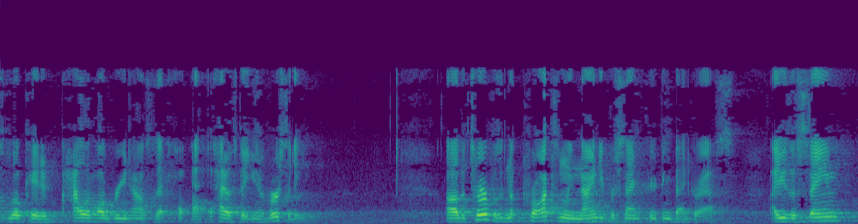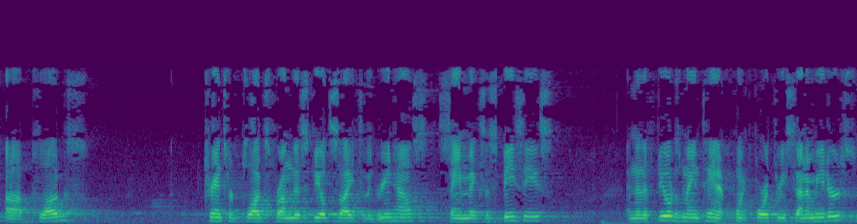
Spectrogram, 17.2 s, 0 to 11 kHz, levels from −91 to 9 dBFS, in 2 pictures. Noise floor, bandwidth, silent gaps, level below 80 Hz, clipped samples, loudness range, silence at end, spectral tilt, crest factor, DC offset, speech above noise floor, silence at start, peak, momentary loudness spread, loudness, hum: -57 dBFS; 8 kHz; none; -62 dBFS; under 0.1%; 4 LU; 0 s; -4.5 dB/octave; 20 dB; under 0.1%; 33 dB; 0 s; -4 dBFS; 13 LU; -24 LUFS; none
